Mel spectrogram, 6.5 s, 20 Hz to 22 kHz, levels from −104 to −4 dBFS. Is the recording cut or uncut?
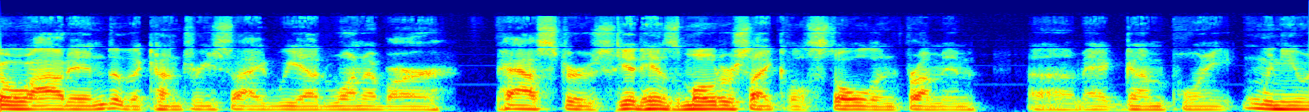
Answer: uncut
